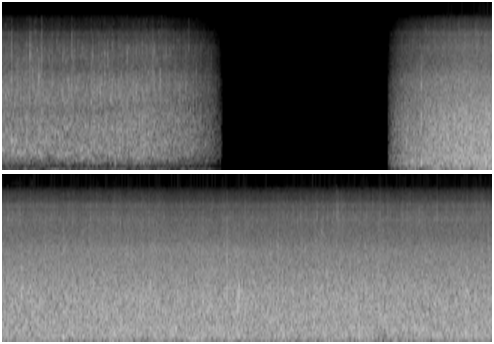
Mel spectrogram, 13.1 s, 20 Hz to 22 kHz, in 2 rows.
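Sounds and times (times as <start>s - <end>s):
mountain stream rushing: 5.3s - 13.0s.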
